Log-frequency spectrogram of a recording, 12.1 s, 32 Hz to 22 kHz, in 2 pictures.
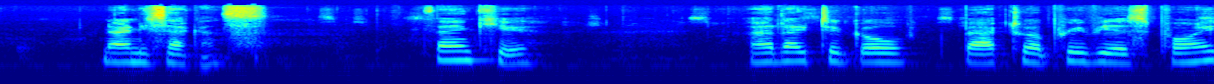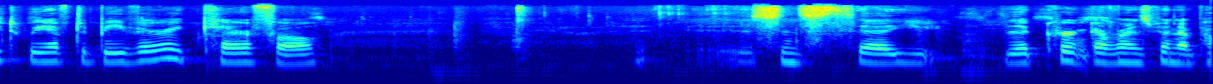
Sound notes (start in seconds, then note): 1.0 speaking French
